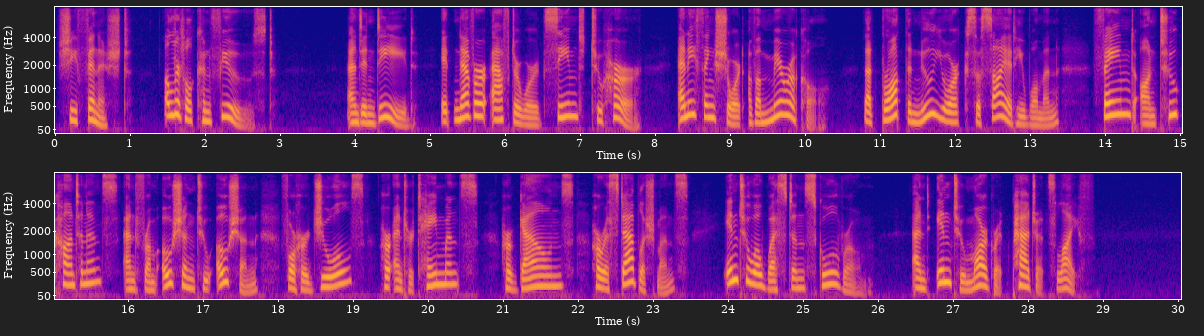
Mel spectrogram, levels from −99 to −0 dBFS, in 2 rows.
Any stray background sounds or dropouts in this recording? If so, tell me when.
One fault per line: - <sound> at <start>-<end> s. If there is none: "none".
none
